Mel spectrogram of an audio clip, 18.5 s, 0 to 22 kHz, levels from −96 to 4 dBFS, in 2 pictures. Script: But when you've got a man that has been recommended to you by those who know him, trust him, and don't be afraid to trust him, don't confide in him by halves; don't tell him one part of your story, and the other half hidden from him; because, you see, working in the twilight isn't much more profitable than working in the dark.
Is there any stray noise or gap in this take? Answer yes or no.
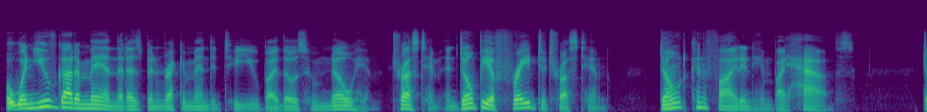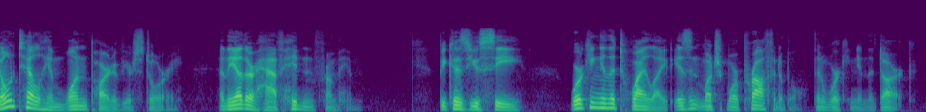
no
